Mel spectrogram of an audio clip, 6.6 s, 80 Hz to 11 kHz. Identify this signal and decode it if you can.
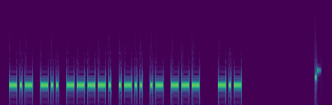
Morse code, heard as a keyed tone, about 23 wpm, 700 Hz. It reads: KD9LAO K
